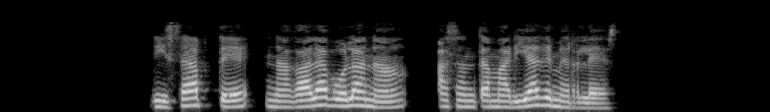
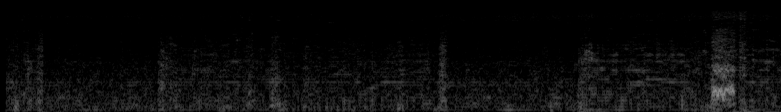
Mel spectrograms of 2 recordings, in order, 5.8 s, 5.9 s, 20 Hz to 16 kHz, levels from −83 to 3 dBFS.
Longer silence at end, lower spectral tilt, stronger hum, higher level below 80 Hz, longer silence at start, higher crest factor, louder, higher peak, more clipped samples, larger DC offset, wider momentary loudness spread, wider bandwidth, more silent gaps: first, 1.2 s vs 0 s; first, -6 dB/octave vs -4 dB/octave; neither; first, -64 dBFS vs -74 dBFS; first, 1.15 s vs 0.05 s; second, 16 dB vs 22 dB; first, -17 LUFS vs -53 LUFS; first, -2 dBFS vs -30 dBFS; neither; neither; second, 11 LU vs 17 LU; second, 7.8 kHz vs 11.5 kHz; first, 1.94-1.98 s, 3.08-3.27 s vs none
